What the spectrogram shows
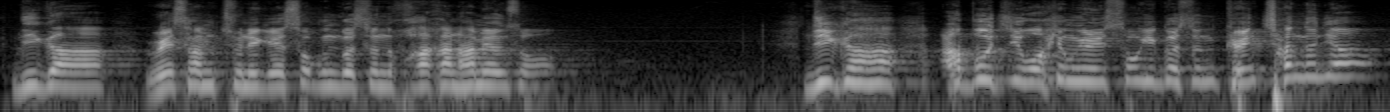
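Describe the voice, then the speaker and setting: A man's voice: very high-pitched, bright, forceful tone, in a large hall, voice pushed up. A man preaching speaks as God, rebuking sternly.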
